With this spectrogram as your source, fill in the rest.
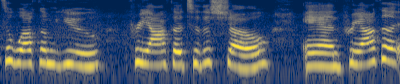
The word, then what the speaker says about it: Priyanka: So how do you pronounce her name? It's Priyanka. Priyanka.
